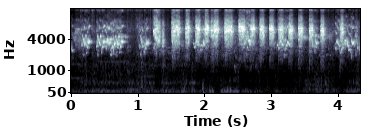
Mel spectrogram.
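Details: Kept colony of budgerigars producing a continuous, high-pitched chattering warble, fast pulsed chirps following one another several times a second, with many voices overlapping.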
